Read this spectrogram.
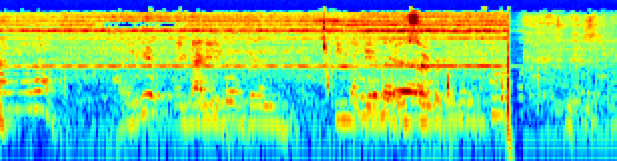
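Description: Young men talk and laugh casually nearby.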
